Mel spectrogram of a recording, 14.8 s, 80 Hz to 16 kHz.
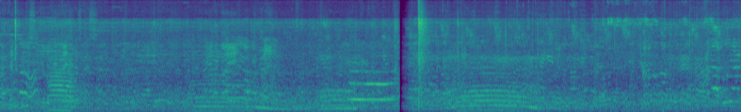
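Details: Cattle at the Chakan bull market on Rohkal road, Khed, Pune district, on Saturday 3/8/2025: several low, drawn-out moos with a rising-and-falling tone, mixed with steady crowd chatter and men talking nearby.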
